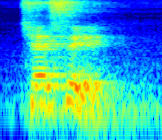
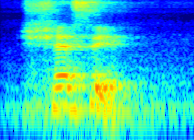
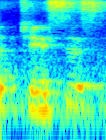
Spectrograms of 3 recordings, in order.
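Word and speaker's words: chassis: चैसे और शैसे, चैसे और शैसे। मैं इसकी गलत प्रोनाउंसिएशन, जो अक्सर चेसिस नंबर बोलते हैं, गाड़ी का चेसिस number, no, चैसे number, शैसे number, चैसे।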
